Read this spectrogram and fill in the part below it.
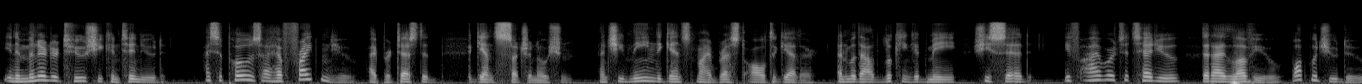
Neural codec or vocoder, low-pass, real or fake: codec, 16 kHz, about 1 kbps, DyCAST, with the encoder's durations; 7.2 kHz; fake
